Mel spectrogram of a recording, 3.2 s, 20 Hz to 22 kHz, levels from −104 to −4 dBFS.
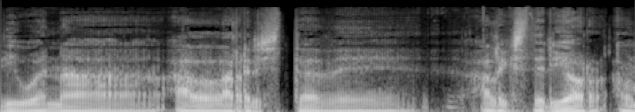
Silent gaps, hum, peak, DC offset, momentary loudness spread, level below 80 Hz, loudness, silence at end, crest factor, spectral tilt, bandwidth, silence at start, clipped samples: none; none; -6 dBFS; under 0.1%; 8 LU; -32 dBFS; -25 LUFS; 0 s; 18 dB; -5.5 dB/octave; 16 kHz; 0 s; under 0.1%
